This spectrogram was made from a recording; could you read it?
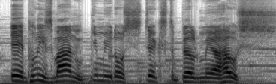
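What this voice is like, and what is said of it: Put-on Jamaican accent. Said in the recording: “a talking pig with a Jamaican accent. This accent is unbelievable.”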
